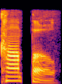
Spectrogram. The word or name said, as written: compo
